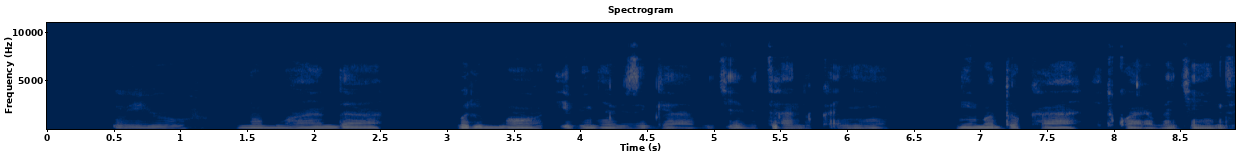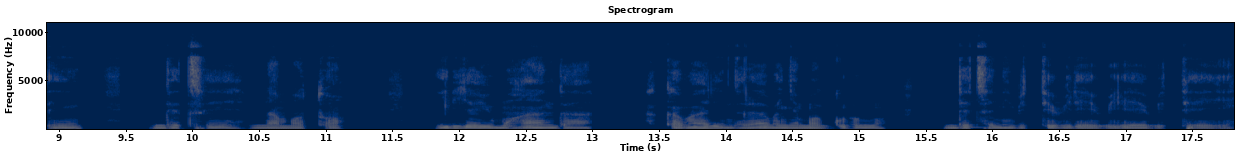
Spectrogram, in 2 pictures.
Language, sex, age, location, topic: Kinyarwanda, male, 25-35, Kigali, government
